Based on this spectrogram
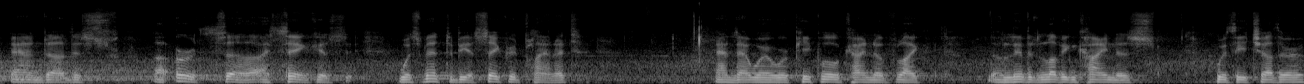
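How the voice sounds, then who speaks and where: Over noticeable background noise, a man speaks fairly slowly in a fairly low, monotone voice with very even loudness and long, frequent pauses. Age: 80s+. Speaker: gong master and yoga teacher. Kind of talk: interview answer.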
